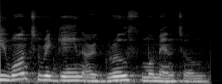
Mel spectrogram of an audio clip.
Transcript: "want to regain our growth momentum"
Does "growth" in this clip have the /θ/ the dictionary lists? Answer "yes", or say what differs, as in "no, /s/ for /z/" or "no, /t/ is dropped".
yes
